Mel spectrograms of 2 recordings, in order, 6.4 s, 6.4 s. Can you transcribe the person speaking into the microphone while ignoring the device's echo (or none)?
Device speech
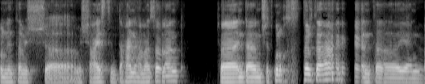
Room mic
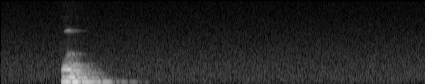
مم.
